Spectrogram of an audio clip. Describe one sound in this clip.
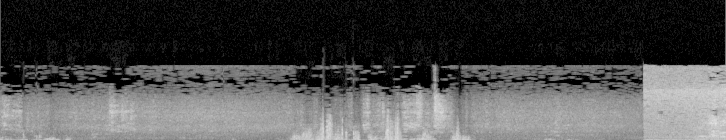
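Floodwater rushes and churns.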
